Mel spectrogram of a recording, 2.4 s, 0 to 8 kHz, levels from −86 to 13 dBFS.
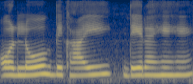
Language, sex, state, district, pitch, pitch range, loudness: Hindi, female, Madhya Pradesh, Bhopal, 225 Hz, 225-235 Hz, -14 LUFS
